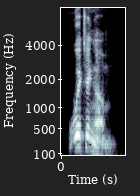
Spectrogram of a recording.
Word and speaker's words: Whittingham: as a teachable moment those names are words that end with h-a-m you don't pronounce the h so you don't go out of your way to say witting ham no it's wittingham Whittingham you don't go out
